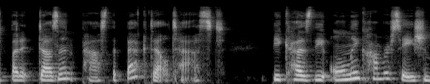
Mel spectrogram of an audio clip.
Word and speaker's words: Bechdel: I pronounced it Bechdel test for most of my life. And last week I found out it's pronounced Bechdel test.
